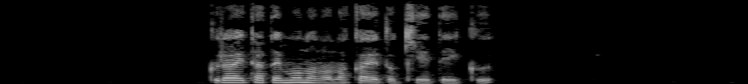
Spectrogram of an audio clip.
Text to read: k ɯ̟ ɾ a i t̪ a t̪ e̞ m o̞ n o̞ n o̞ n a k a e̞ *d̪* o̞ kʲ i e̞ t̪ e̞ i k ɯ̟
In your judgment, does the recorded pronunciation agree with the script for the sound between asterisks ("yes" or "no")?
no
